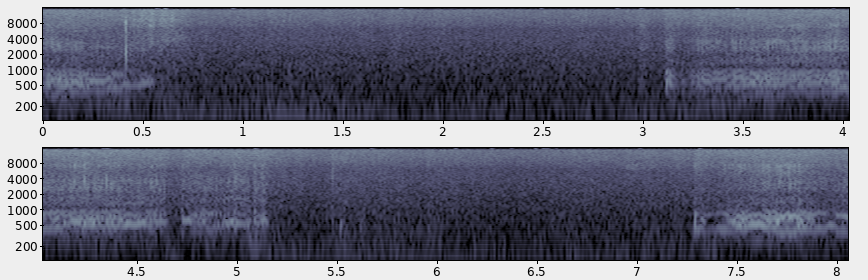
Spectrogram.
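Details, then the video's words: Domestic cat snoring: rasping, mid-pitched bursts of breathy noise, each lasting up to two seconds, returning roughly every three to four seconds with quiet gaps between, in an otherwise still room. "Кошка храпит"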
